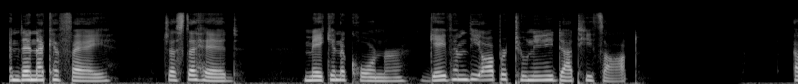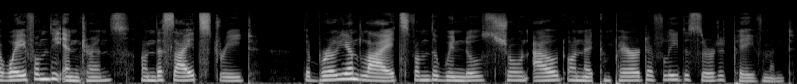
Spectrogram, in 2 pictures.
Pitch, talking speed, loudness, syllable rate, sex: 190 Hz, 140 wpm, -21 LUFS, 4.8 syllables/s, female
